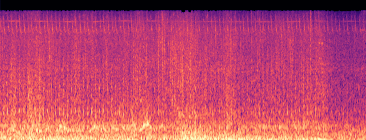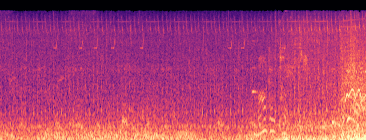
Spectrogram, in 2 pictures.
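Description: A helicopter's rotor thumps and whirs nearby.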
